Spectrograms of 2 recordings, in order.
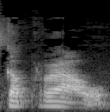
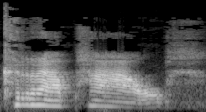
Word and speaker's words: kaprao: Kaprao, of course, the famous kaprao. And it's kaprao, not krapao. Kaprao.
